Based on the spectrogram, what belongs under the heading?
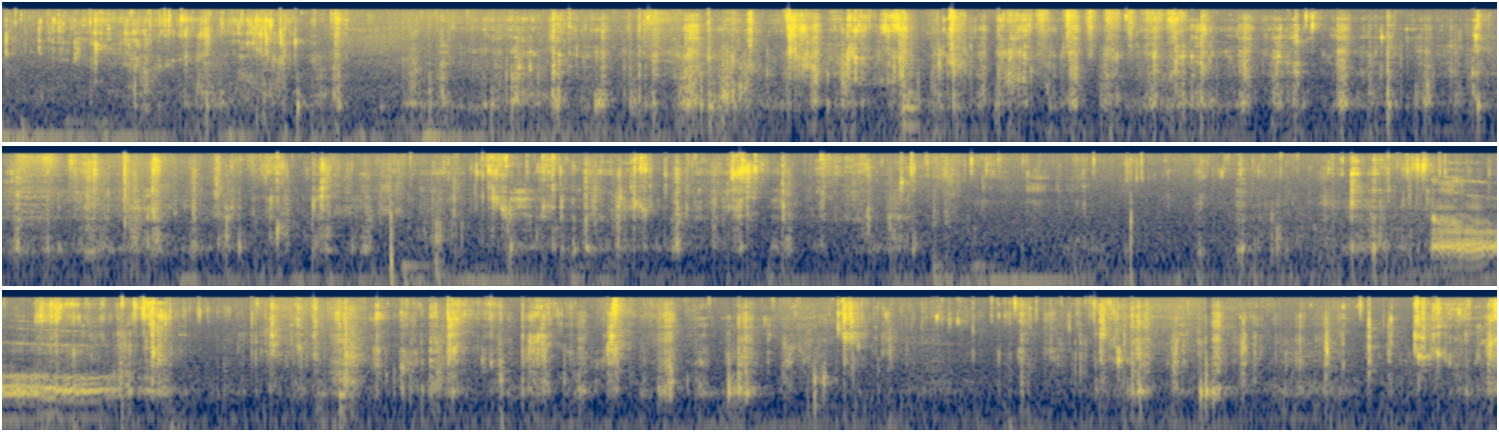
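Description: Close-miked eating sounds: biting into and chewing KFC fried chicken, with many small crunches and crackles of the crispy coating and wet mouth sounds. About two-thirds of the way in comes a louder low hum lasting about a second.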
